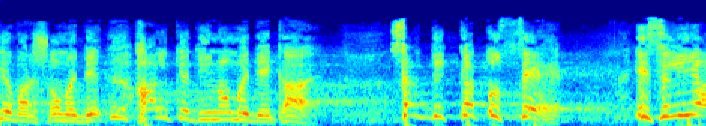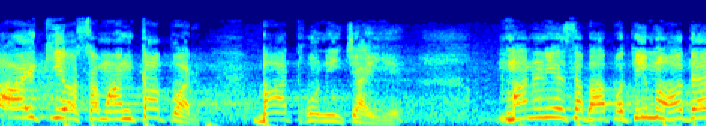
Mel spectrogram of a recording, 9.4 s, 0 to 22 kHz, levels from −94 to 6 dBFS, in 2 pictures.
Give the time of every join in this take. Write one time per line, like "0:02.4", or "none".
none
